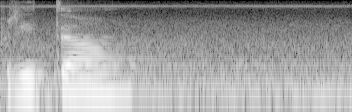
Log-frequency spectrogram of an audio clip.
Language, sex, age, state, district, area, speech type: Goan Konkani, female, 18-30, Goa, Pernem, rural, spontaneous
